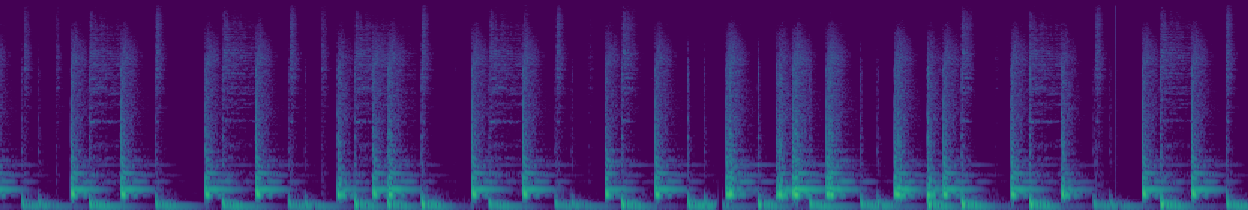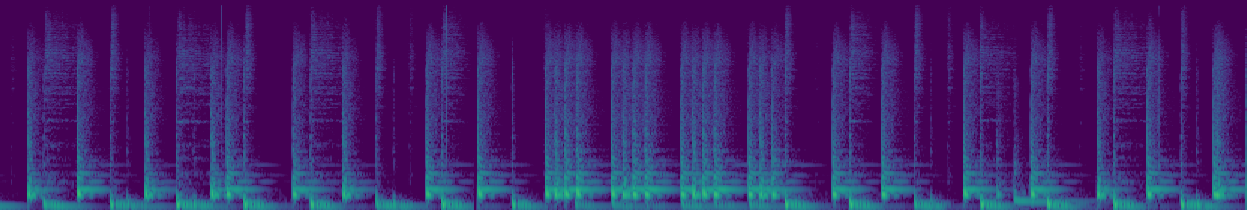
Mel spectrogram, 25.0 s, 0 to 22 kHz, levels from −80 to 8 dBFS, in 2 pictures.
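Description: At 7.18 to 7.22 s the music drops into a silence of about 45 ms, and a second one of 31 ms follows at 17.22 to 17.25 s. Each is a gap at a join of encoded pieces. The joins fall 10 s apart, which fits pieces encoded separately and joined untrimmed, so each piece's start-up delay and last-frame padding remain. Unlike a dropout, the music resumes exactly where it stopped, with smeared edges.

Bit error spikes occur at 11.16, 13.98, 14.70, 16.95 and 24.07 s. Each is a single sharp broadband tick unrelated to the music. A flipped bit makes one sample (three at 24.07 s) jump by a power of two and snap back. No sound is missing here, which separates these ticks from the gaps.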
